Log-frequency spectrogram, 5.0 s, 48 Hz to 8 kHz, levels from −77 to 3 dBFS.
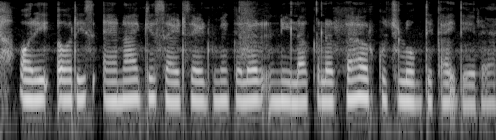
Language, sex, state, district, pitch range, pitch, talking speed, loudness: Hindi, female, Bihar, West Champaran, 195-210 Hz, 205 Hz, 255 wpm, -18 LUFS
